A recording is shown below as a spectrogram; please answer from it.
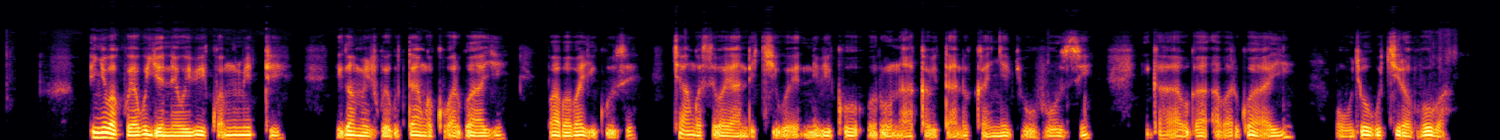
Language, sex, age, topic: Kinyarwanda, male, 18-24, health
